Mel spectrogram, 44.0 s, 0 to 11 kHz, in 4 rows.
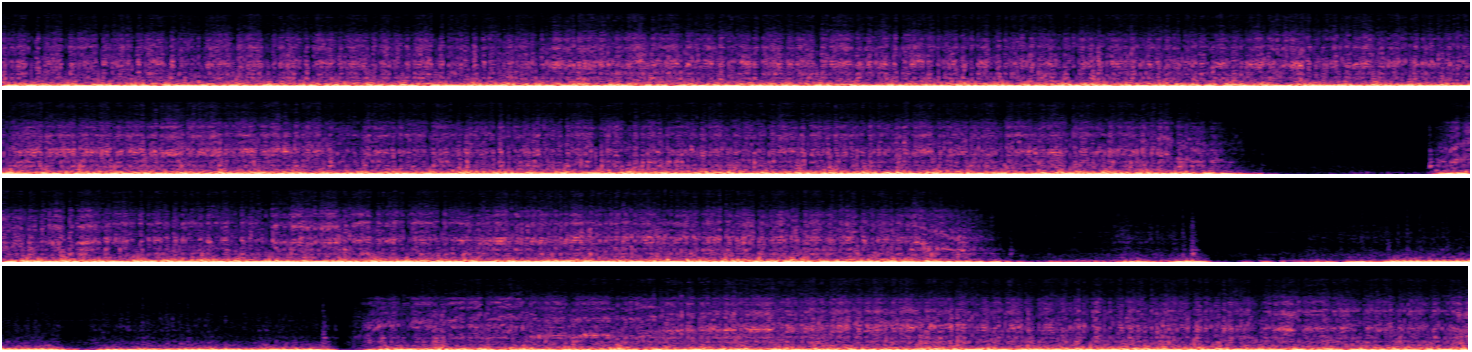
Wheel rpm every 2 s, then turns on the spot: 230, 230, 230, 230, 230, 230, 230, 230, 230, 230, 70, 130, 220, 220, 190, 10, 20, 30, 90, 190, 230, 230.
30-36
